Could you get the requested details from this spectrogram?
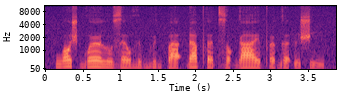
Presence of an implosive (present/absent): present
